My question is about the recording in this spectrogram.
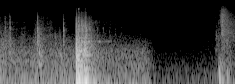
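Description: A door shutting with a single loud thud about a second in.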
